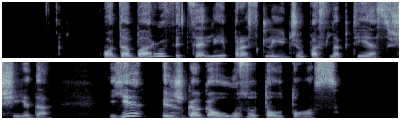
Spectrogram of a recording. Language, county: Lithuanian, Tauragė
